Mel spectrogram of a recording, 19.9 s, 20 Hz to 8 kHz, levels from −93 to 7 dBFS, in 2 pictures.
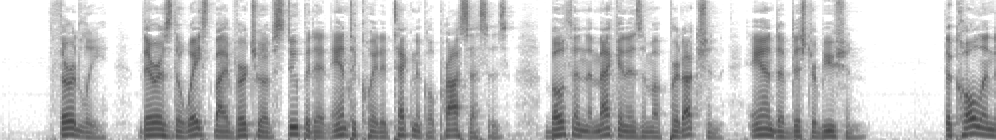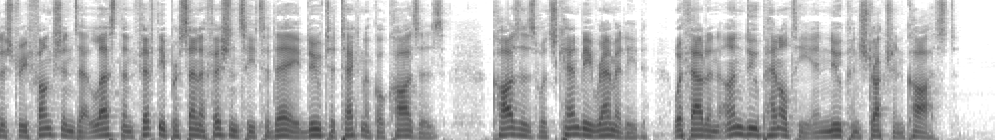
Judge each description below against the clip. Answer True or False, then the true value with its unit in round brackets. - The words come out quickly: False (165 wpm)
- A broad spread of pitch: False (4.2 semitones)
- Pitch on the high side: False (115 Hz)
